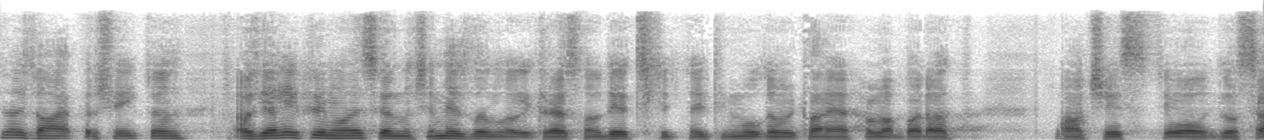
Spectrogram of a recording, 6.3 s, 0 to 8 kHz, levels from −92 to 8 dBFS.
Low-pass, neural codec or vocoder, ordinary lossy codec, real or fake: 7.2 kHz; codec, 16 kHz, 0.5 kbps, FreqCodec, larger model; AAC, 48 kbps; fake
